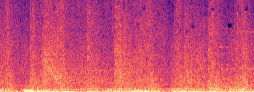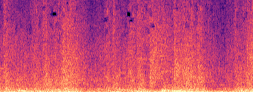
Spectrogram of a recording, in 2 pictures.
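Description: Magic spells crackle and boom in a fast, noisy fight.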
